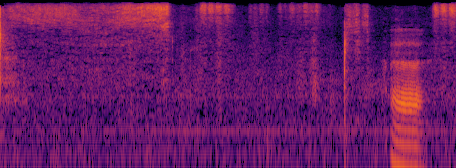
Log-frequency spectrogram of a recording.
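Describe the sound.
Scratchy strokes of writing on a board while a graph is plotted, coming as several intermittent hissing scrapes of varying length, with a brief louder squeak near the end.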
